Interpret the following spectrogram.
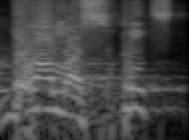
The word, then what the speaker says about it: Dromos: Dromos, ça se prononce D R o m o S. Dromos.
